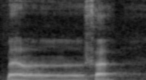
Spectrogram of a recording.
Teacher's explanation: tanwin bertemu fa, ikhfa haqiqi, baca dengung, samar dengung ya, samar. Manfa, bunyi nun sukunnya masih ada tapi menuju ke makhrajnya huruf fa.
